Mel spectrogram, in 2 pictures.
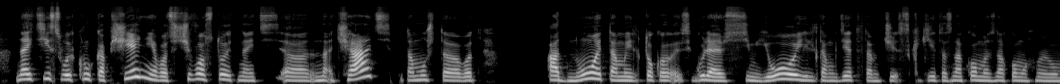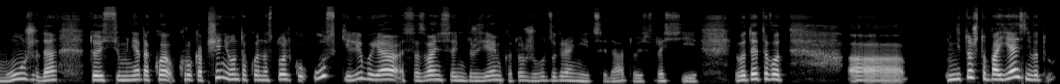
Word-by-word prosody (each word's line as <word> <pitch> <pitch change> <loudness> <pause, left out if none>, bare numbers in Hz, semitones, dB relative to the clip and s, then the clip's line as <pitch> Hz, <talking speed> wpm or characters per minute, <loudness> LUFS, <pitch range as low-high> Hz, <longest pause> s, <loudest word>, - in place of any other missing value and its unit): найти 235 +4 +2
свой 225 -2 +2
круг 235 -1 -4
общения, 285 - +3
вот, 180 -3 0
с - - -3
чего 240 +2 0
стоит 220 -3 -1
найт 175 -2 -4 0.2
а, 180 -2 -1
начать, 220 - +3
потому 200 +2 -3
что 190 -3 -1
вот 180 +1 -3 0.7
одной, 205 +7 +4
там, 190 -5 0
иль 175 -1 -3
только 185 -1 -2
с 185 - -10
гуляю 180 -2 +2
с 165 - -7
семьёй 195 +8 +3
или 190 -2 -3
там 175 -2 -5
где-то 190 +3 -4
там 160 -2 -5
ч 180 +2 -7
с - - -12
какие-то 180 +1 -8
знакомые 180 0 -3
знакомых 175 -1 -5
моего 160 -2 -3
мужа, 215 +5 -2
да. 195 +4 +2 0.3
То 205 - +2
есть 205 0 0
у - - -2
меня 205 +2 0
такой 215 0 +2
круг 225 -2 -4
общения, 300 - -1
он 235 - 0
такой 220 -1 -3
настолько 230 - 0
узкий, 320 - -1
либо 250 +1 -1
я 225 0 +5
созваниваюсь 205 +4 -1
со - - -10
своими 185 -2 -3
друзьями, 180 +5 -3
которые 185 +1 -9
живут 175 +3 -7
заграницей, 170 -6 -5
да, 155 +3 -6
то 145 - -15
есть 140 - -11
в - - -26
России. 160 -3 -7 0.4
И - - -7
вот 210 +3 +1
это 250 0 +5
вот, 230 -2 +3 0.6
а, 95 -1 +1 0.4
не 230 +3 +1
то, 325 - +4
что 310 - -2
боязнь, 240 +3 +6
вот 215 -1 -2
195 Hz, 195 wpm, -22 LUFS, 175-225 Hz, 0.7 s, боязнь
